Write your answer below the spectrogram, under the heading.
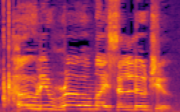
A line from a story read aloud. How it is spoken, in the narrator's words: cried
